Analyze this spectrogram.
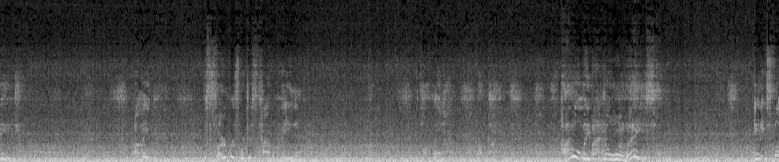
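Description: Tyres hum steadily on a highway, heard from inside a moving car.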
